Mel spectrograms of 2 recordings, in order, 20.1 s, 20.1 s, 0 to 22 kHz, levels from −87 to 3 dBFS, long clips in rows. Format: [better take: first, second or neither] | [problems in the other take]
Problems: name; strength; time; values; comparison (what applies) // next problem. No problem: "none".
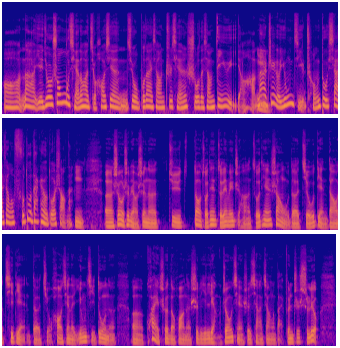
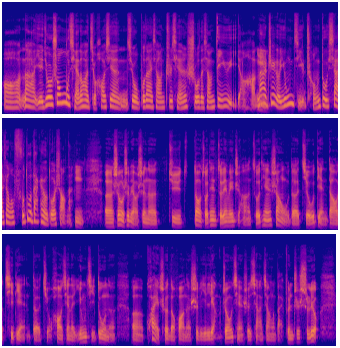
first | thin; somewhat; fading below 300 Hz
